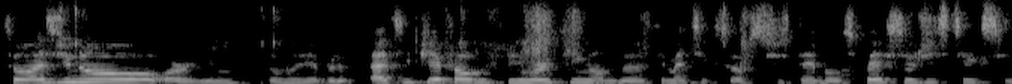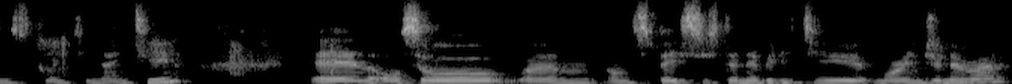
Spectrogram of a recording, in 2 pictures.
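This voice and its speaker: A woman opens an online seminar, welcoming everyone and running through the housekeeping rules. She speaks politely and somewhat haltingly, and her voice is mellow and dark. The call audio is dull and muffled, and she sits at a middle pitch. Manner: polite, halting, full of hesitations. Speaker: webinar host and moderator. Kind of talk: formal introduction and housekeeping. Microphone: computer mic on a video call.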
